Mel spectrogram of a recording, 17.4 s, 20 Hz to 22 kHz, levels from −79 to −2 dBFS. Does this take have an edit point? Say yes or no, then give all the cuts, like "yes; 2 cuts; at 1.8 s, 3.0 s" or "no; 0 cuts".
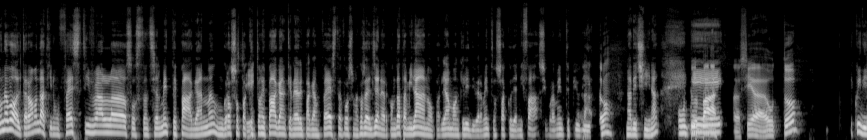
no; 0 cuts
